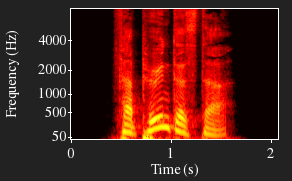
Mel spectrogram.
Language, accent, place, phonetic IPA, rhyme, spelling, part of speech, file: German, Germany, Berlin, [fɛɐ̯ˈpøːntəstɐ], -øːntəstɐ, verpöntester, adjective, De-verpöntester.ogg
- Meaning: inflection of verpönt: 1. strong/mixed nominative masculine singular superlative degree 2. strong genitive/dative feminine singular superlative degree 3. strong genitive plural superlative degree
